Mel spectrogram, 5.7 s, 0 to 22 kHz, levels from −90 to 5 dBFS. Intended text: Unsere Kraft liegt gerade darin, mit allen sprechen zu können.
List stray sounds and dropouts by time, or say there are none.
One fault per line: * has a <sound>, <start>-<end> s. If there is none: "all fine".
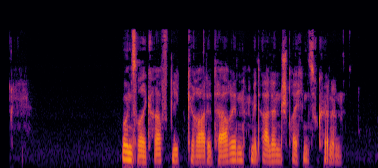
all fine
